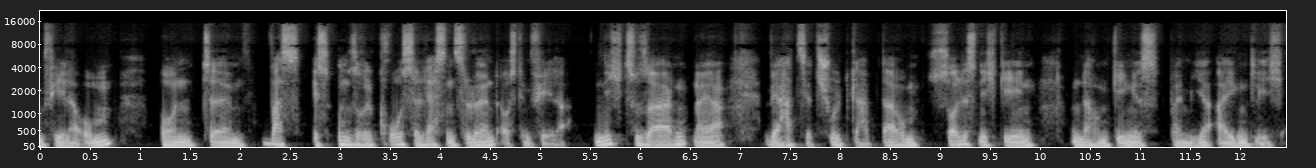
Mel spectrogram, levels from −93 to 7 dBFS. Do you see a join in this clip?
yes; 1 cut; at 11.2 s

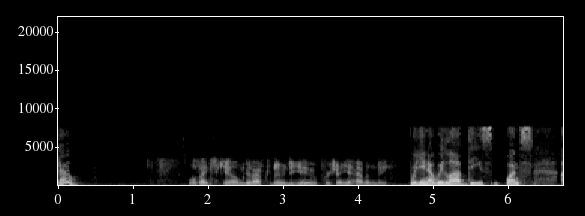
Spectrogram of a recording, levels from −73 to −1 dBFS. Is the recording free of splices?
yes; 0 cuts

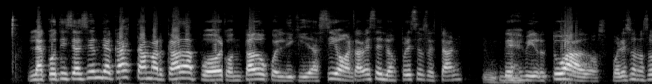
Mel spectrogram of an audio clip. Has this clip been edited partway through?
yes; 2 cuts; at 2.2 s, 3.5 s

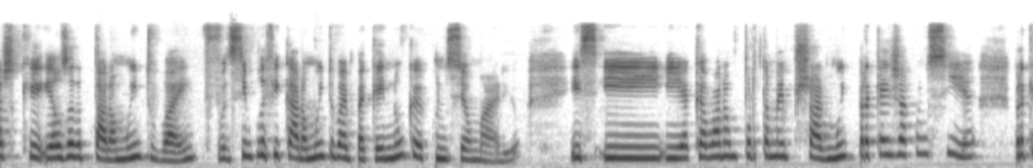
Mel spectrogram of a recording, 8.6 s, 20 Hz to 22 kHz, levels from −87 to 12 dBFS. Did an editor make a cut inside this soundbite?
no; 0 cuts

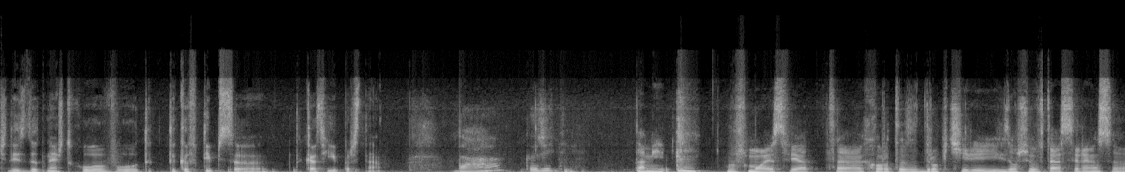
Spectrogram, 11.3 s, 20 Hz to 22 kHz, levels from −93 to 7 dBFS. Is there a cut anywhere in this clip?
yes; 1 cut; at 4.4 s

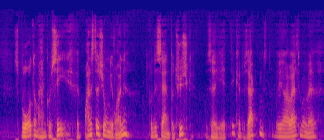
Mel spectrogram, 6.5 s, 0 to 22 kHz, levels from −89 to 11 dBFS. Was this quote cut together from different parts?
yes; 2 cuts; at 2.8 s, 4.0 s

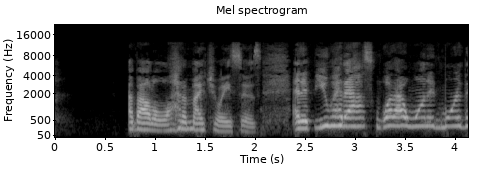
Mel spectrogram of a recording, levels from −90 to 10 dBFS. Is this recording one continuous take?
no; 2 cuts; at 1.5 s, 3.2 s

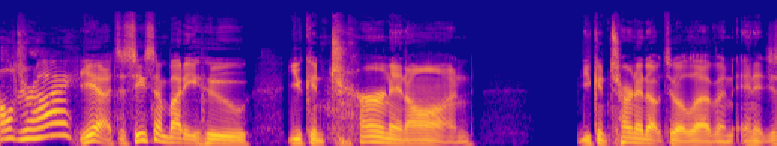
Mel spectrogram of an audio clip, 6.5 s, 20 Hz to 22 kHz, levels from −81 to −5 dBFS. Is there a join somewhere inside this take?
no; 0 cuts

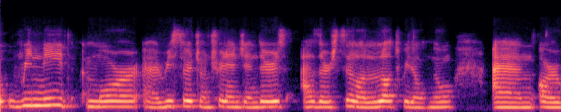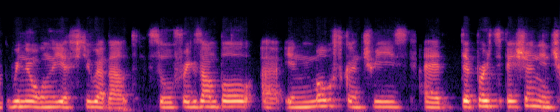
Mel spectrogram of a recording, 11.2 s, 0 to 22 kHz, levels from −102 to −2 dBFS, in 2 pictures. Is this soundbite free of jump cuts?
no; 3 cuts; at 5.6 s, 7.0 s, 9.8 s

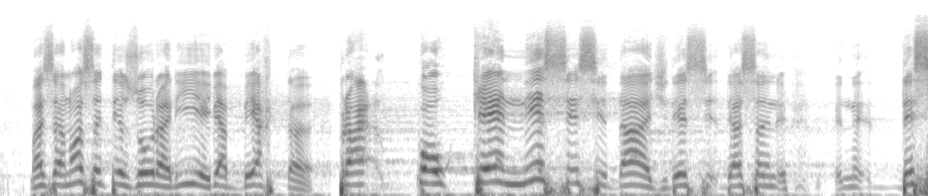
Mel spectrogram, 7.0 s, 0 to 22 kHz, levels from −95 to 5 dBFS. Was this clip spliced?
yes; 2 cuts; at 1.6 s, 2.5 s

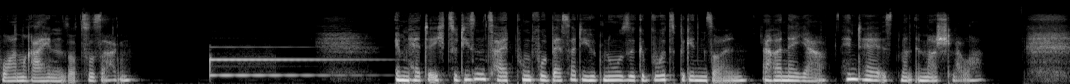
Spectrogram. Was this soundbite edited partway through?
yes; 2 cuts; at 4.1 s, 7.1 s

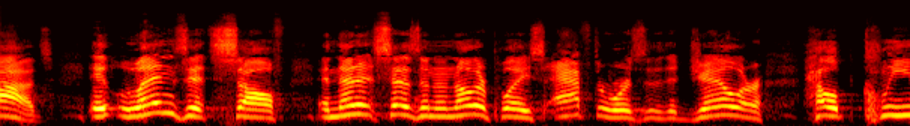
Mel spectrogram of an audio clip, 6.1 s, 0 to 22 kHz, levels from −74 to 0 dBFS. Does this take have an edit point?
no; 0 cuts

